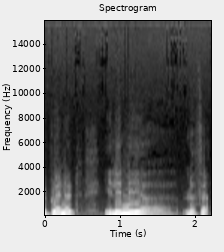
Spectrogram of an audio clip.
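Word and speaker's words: Brainerd: a façonné son enfance David braener comme j'aime toujours le prononcé en anglais David Brener il est né le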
